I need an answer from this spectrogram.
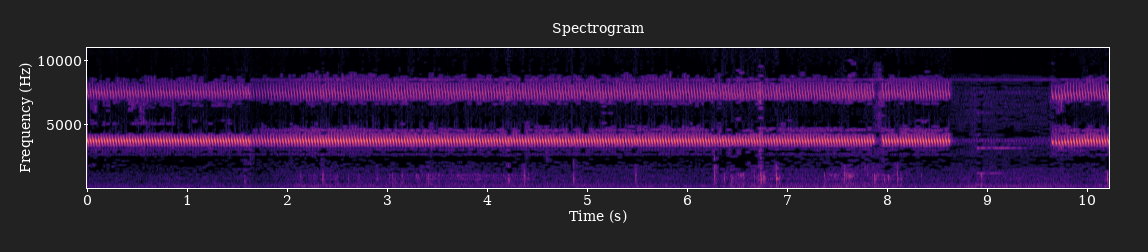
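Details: A male snowy tree cricket sings a high, steady, ringing trill from a large purple clematis bloom on a veranda in mid-August, calling for a mate; the trill stops briefly near the end.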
